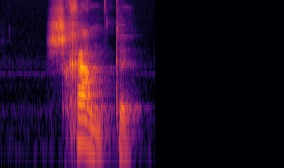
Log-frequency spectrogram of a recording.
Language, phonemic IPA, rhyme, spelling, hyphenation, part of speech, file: Dutch, /ˈsxaːm.tə/, -aːmtə, schaamte, schaam‧te, noun, Nl-schaamte.ogg
- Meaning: feeling of shame (uncomfortable or painful feeling)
